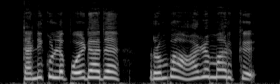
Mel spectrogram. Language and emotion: Tamil, fearful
